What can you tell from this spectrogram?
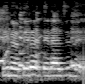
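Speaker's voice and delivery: laughing, loud urging. Real, not acted. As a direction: egg him on through laughter. Urging the kid to eat. (నవ్వుతూ బలవంతం)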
